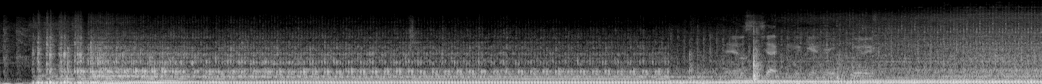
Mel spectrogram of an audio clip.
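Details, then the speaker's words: Dodge Neon SRT4 with stock head and cam, MPX 3-inch full exhaust with cat, after new -6AN braided return fuel line, fittings dry: steady, even idle with deep, smooth exhaust rumble, no misses or ticks; healthy. "So this has the MPX 3-inch exhaust, full exhaust with cat. Doesn't it just sound great? Stock head, stock cam."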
